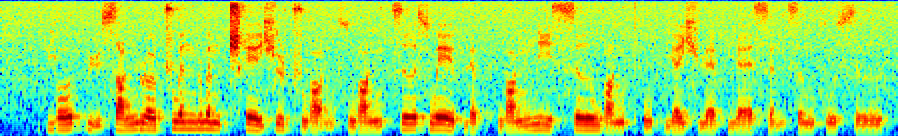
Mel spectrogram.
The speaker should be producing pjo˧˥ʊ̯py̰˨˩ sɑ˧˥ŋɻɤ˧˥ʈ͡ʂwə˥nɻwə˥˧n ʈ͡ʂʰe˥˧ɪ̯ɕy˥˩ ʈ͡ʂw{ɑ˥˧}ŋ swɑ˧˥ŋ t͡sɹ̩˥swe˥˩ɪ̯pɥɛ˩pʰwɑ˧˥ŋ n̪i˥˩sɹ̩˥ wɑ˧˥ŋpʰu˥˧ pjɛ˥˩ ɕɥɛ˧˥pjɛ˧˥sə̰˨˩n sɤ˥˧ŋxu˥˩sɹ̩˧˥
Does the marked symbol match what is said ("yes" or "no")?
no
